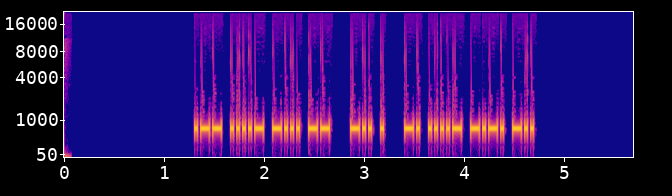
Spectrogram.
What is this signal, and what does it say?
Morse code, heard as a keyed tone, about 40 wpm, 700 Hz. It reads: W4BM DE N4CD
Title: USA Callsign DE Callsign - 4 Characters - 40wpm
